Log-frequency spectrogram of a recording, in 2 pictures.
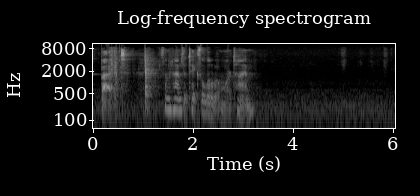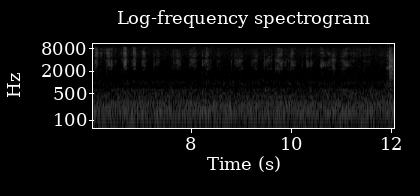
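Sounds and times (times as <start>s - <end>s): scratchy paintbrush strokes: 4.8s - 12.0s.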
